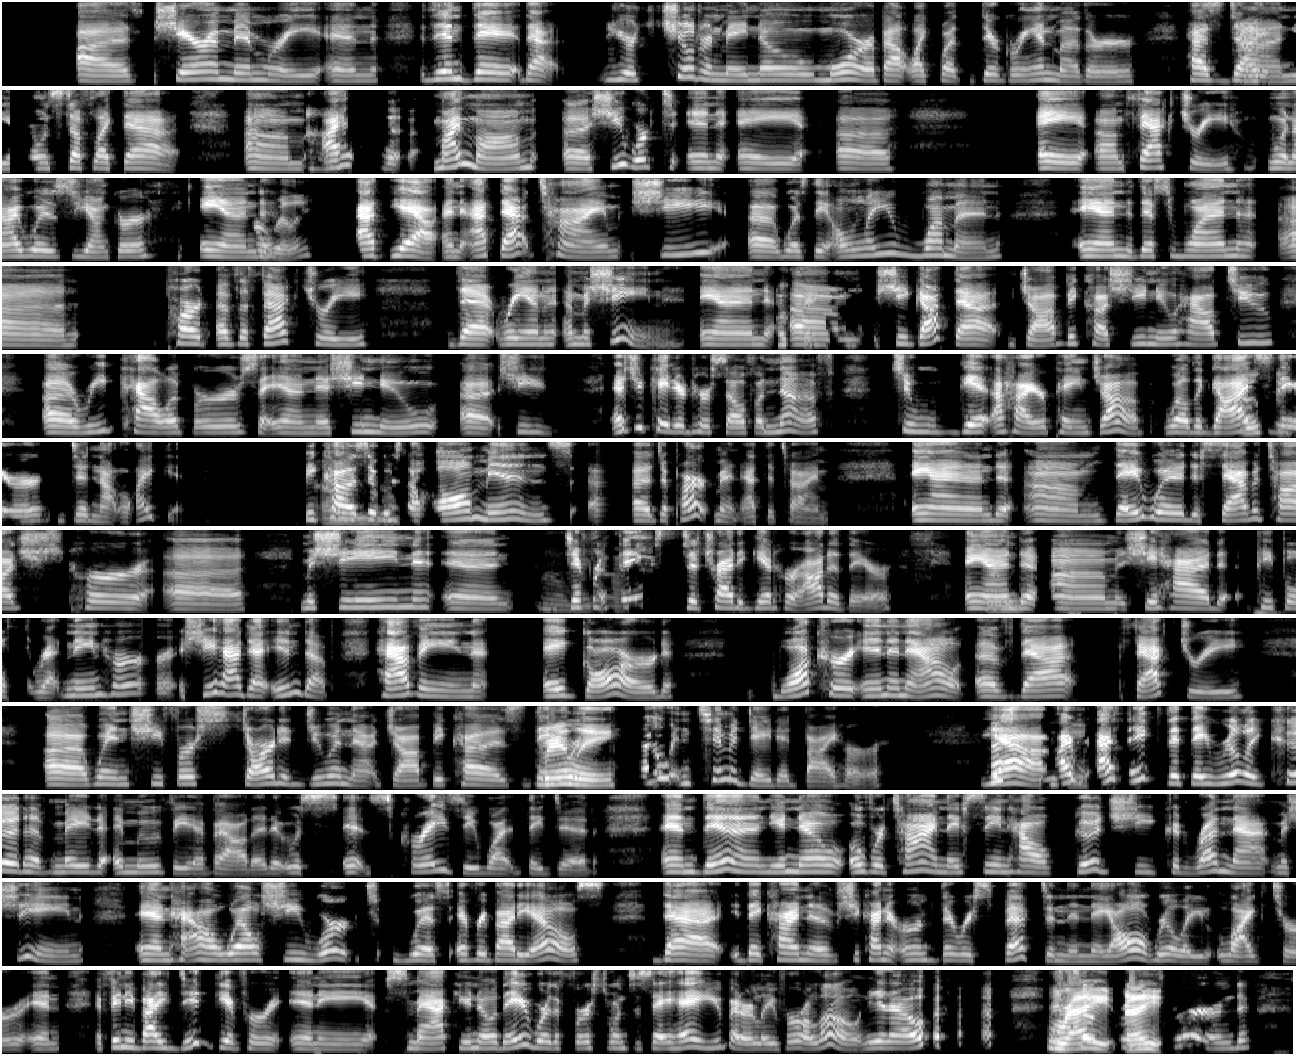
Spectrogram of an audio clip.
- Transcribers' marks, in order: tapping; background speech; other background noise; laugh
- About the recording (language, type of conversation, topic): English, unstructured, How does revisiting old memories change our current feelings?
- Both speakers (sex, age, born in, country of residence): female, 30-34, United States, United States; female, 60-64, United States, United States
